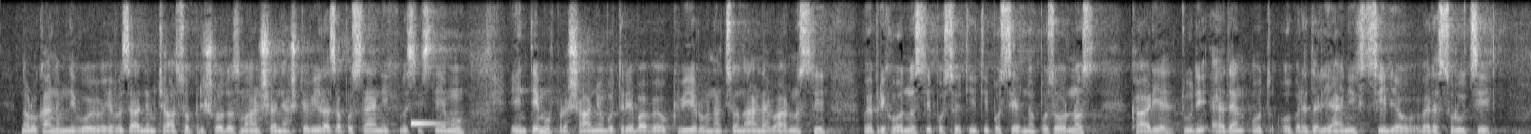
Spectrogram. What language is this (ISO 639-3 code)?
slv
